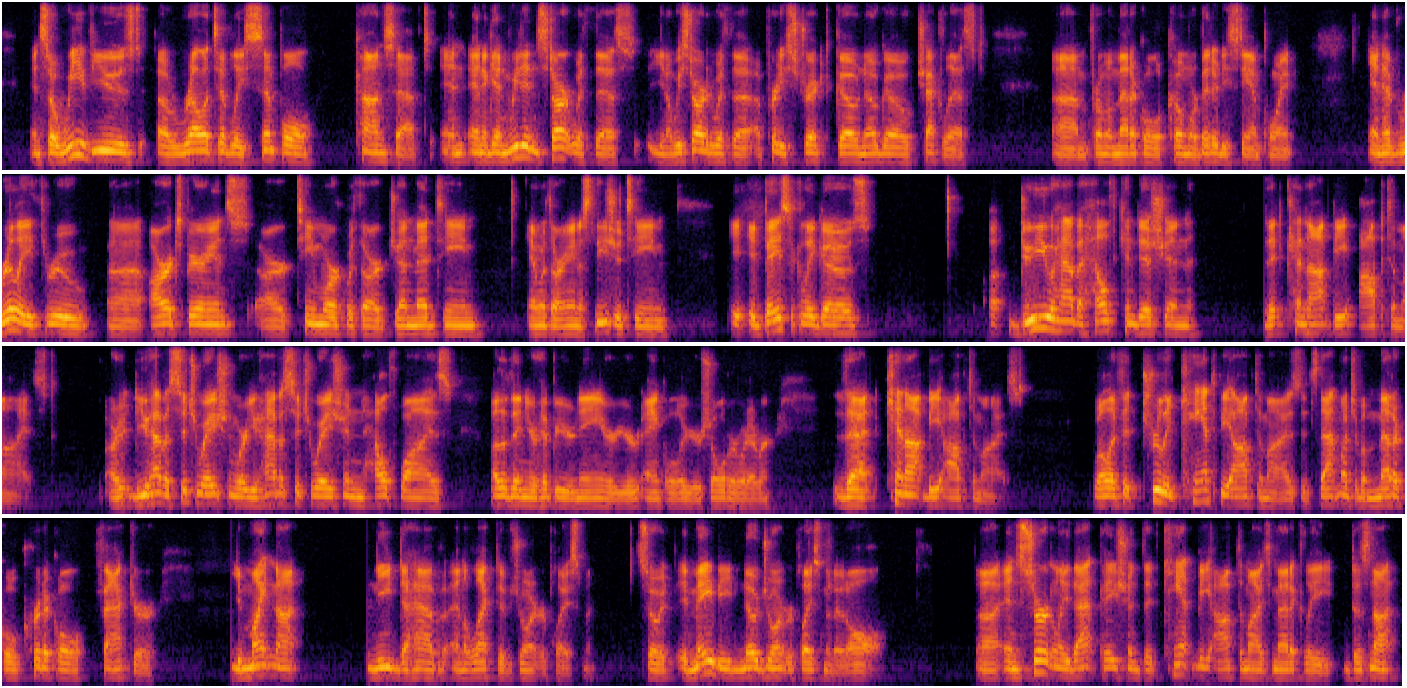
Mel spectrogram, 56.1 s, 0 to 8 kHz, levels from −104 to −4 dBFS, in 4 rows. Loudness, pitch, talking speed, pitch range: -27 LUFS, 105 Hz, 155 wpm, 100-115 Hz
